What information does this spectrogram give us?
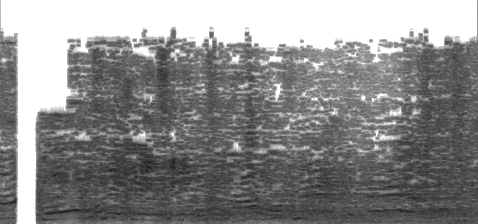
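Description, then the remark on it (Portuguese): A dense crowd of people fleeing a shopping mall that is on fire, many overlapping voices in a loud, continuous babble with scattered shouts, after a split-second gap of silence at the very start. “Ó, todo mundo correndo aí, ó. O shopping tá pegando fogo.”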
